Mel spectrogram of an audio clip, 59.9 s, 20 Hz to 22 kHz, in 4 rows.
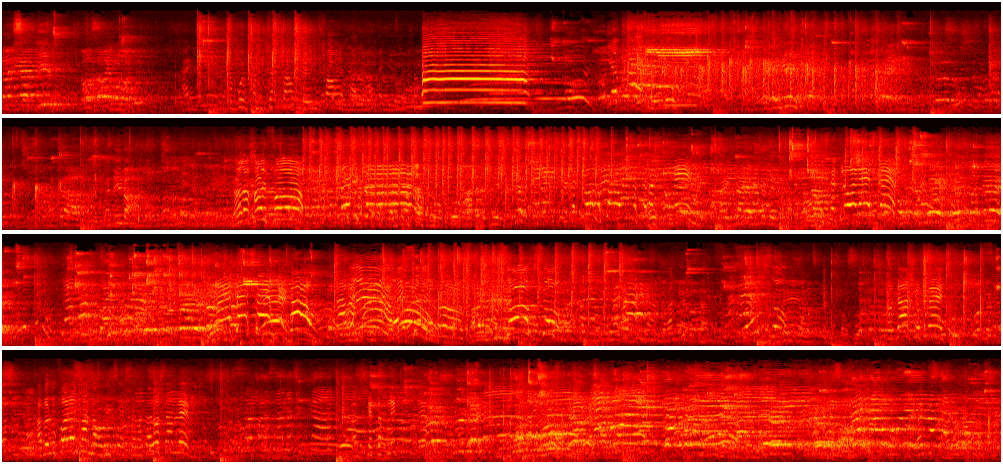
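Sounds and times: voices calling out: 0:17.4 - 0:41.8
basketball bouncing: 0:25.6 - 0:26.0, 0:26.6 - 0:26.9, 0:29.1 - 0:29.5, 0:41.2 - 0:41.5, 0:50.0 - 0:50.2.

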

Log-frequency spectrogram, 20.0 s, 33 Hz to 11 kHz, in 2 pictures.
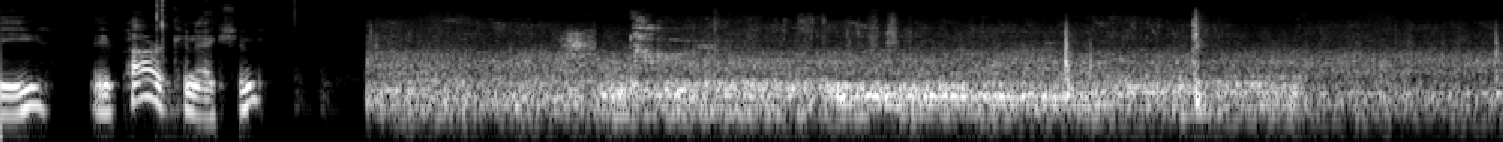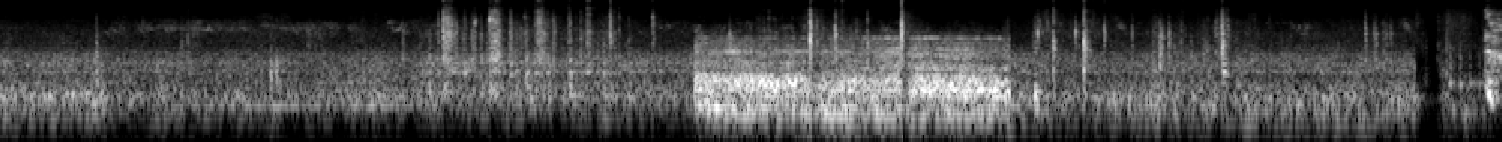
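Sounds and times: loud steady noise: 0:14.6 - 0:17.0.

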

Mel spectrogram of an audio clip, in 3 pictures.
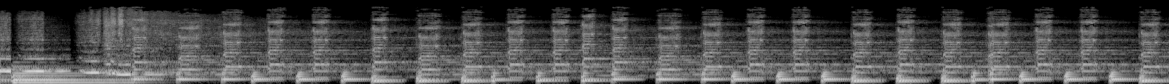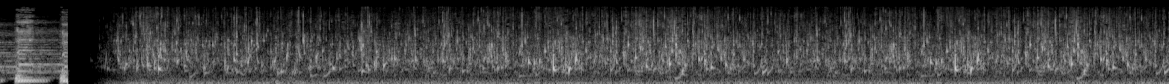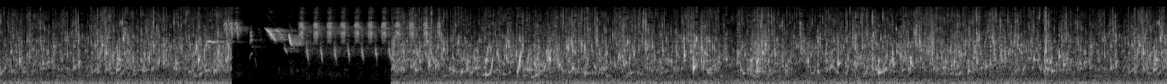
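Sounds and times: high falling tone: 0:00.0 - 0:12.4
water stream splashing into water: 0:12.6 - 0:25.7, 0:27.3 - 0:35.0.

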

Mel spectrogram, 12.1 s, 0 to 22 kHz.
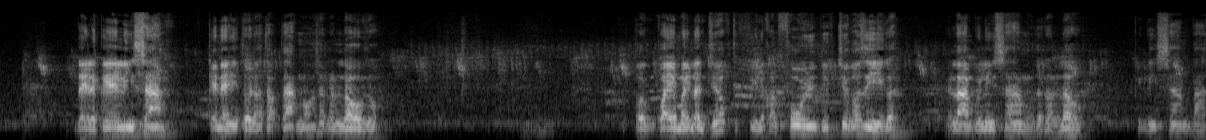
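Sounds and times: light ambient noise: 0:00.0 - 0:12.0
faint bird calls: 0:03.8 - 0:11.7.

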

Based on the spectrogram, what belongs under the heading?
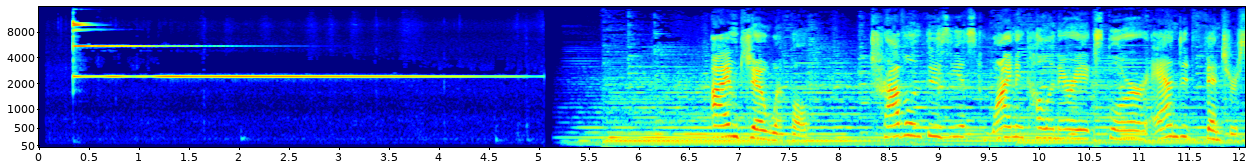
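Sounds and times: bell-like chime ringing: 0:00.4 - 0:05.1.

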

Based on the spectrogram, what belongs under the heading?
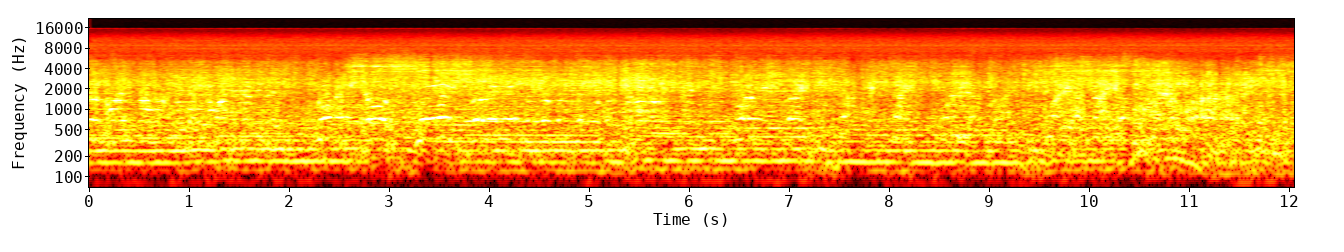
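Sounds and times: bass: 0:00.0 - 0:12.0
distorted electric guitars: 0:00.0 - 0:12.0
drums: 0:00.0 - 0:12.0.

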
